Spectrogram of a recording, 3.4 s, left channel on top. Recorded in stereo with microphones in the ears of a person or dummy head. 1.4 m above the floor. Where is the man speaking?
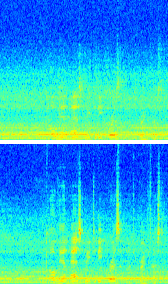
45° right (ahead or behind), 1.6 m.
